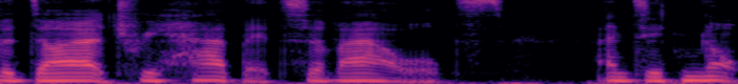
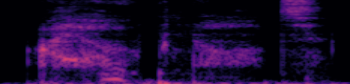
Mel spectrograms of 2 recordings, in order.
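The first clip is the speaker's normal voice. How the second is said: slow, soft frightened whisper; 6 dB quieter, slower than usual. Acted. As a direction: breathe it out scared and unvoiced. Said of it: "She whispered back".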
